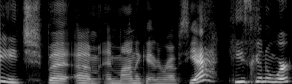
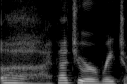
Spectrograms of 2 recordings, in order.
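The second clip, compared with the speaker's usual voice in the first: sighing, lower and quieter; 4 semitones lower, 5 dB quieter than usual. Reading Monica's line as Chandler enters: sighing. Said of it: "Monica sighs".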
